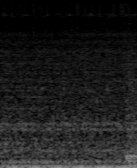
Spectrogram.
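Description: Low, even idle rumble with a steady beat and no knock, squeal or rattle: engine running healthy.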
